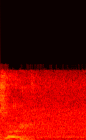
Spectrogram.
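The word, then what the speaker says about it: צ: How do you pronounce the second sadi? It's the same. Sadi. It's a noisy S.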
